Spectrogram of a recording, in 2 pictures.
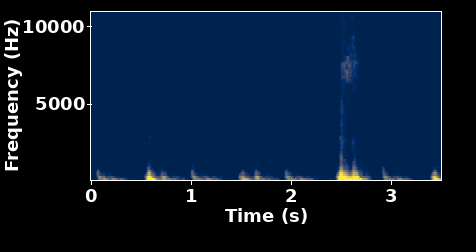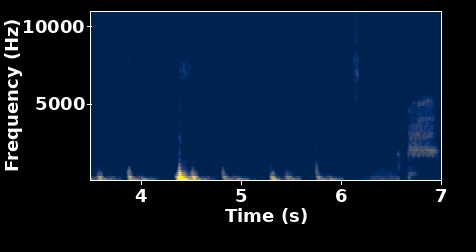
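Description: Soft low heart sounds, roughly 60 a minute, with extra faint thumps clustered around each beat; a summation gallop (S3 and S4 together). Brief music at the end.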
